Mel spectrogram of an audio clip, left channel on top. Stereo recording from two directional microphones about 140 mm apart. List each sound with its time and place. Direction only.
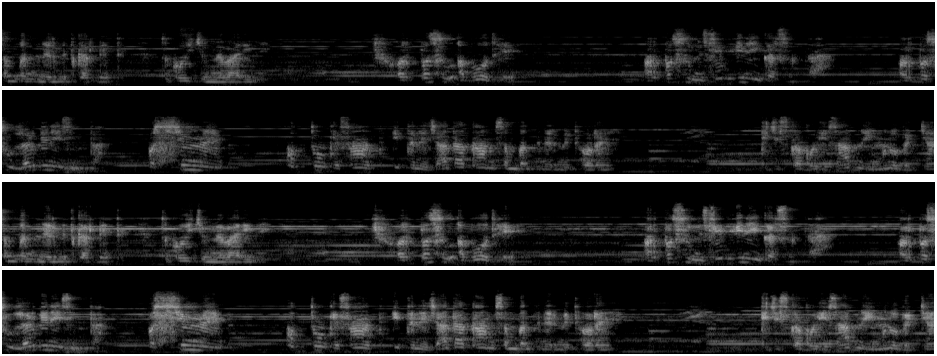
0.0 s speech: 35° right (ahead or behind)
6.4 s speech: 35° right (ahead or behind)
16.6 s speech: 35° right (ahead or behind)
